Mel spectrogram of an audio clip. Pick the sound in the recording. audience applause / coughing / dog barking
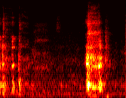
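coughing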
